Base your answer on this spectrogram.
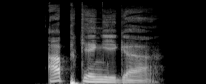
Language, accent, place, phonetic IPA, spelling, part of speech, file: German, Germany, Berlin, [ˈapˌɡɛŋɪɡɐ], abgängiger, adjective, De-abgängiger.ogg
- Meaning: inflection of abgängig: 1. strong/mixed nominative masculine singular 2. strong genitive/dative feminine singular 3. strong genitive plural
